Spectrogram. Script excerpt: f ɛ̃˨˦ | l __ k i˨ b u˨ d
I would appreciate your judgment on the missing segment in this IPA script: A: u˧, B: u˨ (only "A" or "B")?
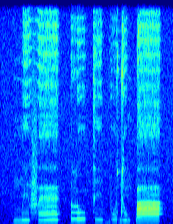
A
